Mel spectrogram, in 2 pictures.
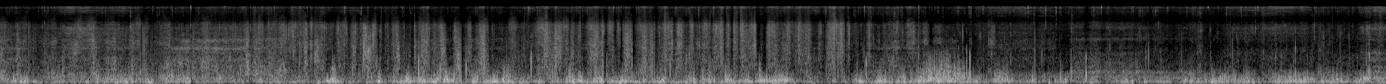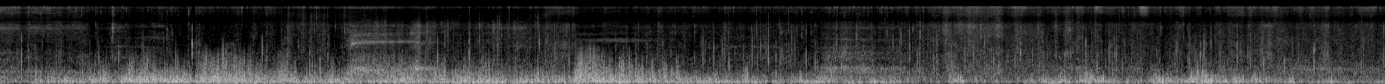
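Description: Clothing rubs and rustles against the microphone.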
